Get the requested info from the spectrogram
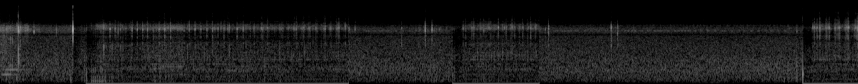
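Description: A camcorder's zoom motor whirring in bursts, about two and a half seconds and then briefly again, picked up by the camera's own microphone as the lens zooms in, with a sharp click near the start.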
